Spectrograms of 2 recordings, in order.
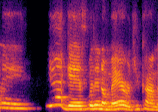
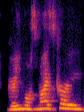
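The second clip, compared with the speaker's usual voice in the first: playful fake whisper, much quieter; 2 semitones higher, 8 dB quieter than usual. Acting out a whisper in bed during a joking conversation, mock whisper. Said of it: "What you gonna whisper to me in my bed?".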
